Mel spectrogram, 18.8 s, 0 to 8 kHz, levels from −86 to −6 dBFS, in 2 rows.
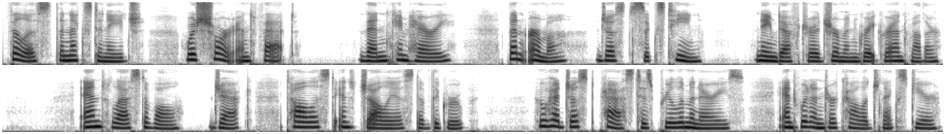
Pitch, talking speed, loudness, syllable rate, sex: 210 Hz, 145 wpm, -20 LUFS, 4.1 syllables/s, female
